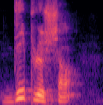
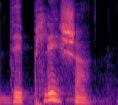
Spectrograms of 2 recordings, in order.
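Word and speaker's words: Desplechin: faut prononcer « des Pléchins » ou « de Pléchins Ah, on prononce comme on veut. À Paris, souvent les gens disent des pléchins, non? – ». Et vous prononcez comment dans votre famille? – Dans notre famille, on prononce des pléchins.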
